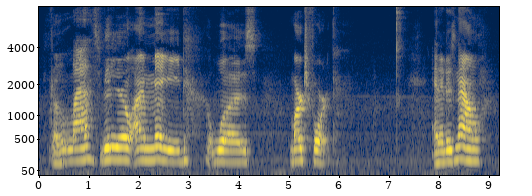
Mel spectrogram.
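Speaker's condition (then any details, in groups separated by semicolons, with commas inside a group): Cerebral palsy, mild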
